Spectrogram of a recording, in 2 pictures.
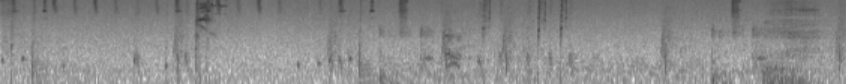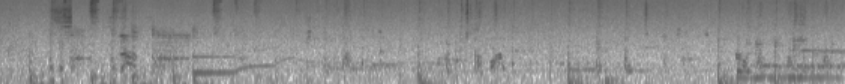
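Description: Short video game sound effects click and pop.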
